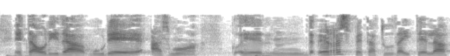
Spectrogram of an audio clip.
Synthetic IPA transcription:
e̞t̪ao̞ɾiðaɣuɾe̞azmo̞a | ere̞spe̞t̪at̪uðajt̪e̞la

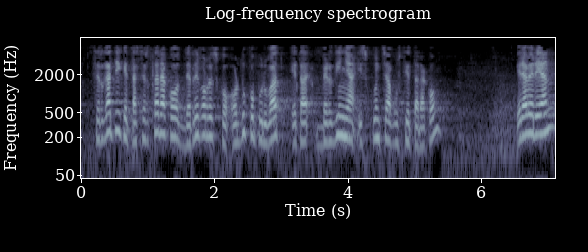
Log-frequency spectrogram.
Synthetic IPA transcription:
se̞ɾɣat̪ike̞t̪ase̞ɾt̪aɾako̞d̪e̞riɣ̞o̞resko̞̰ʔo̞ɾðuko̞puɾuβat̪e̞t̪aβe̞ɾðiɲaʔiskunt͡saɣ̞ust̪ie̞t̪aɾako̞ | e̞ɾaβ̞e̞ɾe̞an

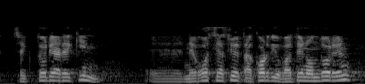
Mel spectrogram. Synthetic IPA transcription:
se̞kt̪o̞ɾe̞aɾe̞kin | ne̞ɣ̞o̞siasio̞t̪aːko̞ɾð̞io̞β̞at̪e̞no̞nd̪o̞ɾe̞n

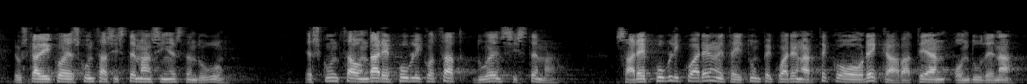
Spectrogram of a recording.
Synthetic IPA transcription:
e̞wskaðiko̞e̞skunt͡sasist̪e̞mansiɲe̞st̪e̞nd̪uɣ̞u | e̞skunt͡sao̞nd̪aɾe̞puβ̞liko̞t͡sat̪d̪ue̞nsist̪e̞ma̰ | saɾe̞puβlikoaɾe̞ne̞t̪ait̪umpe̞koaɾe̞naɾt̪e̞ko̞ːɾe̞kaβat̪e̞ano̞nd̪uð̞e̞na

